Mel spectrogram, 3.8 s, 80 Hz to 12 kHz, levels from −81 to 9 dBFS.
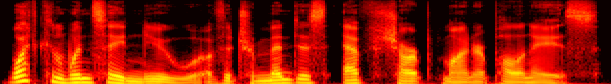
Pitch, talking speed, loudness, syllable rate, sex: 110 Hz, 190 wpm, -20 LUFS, 5.3 syllables/s, male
